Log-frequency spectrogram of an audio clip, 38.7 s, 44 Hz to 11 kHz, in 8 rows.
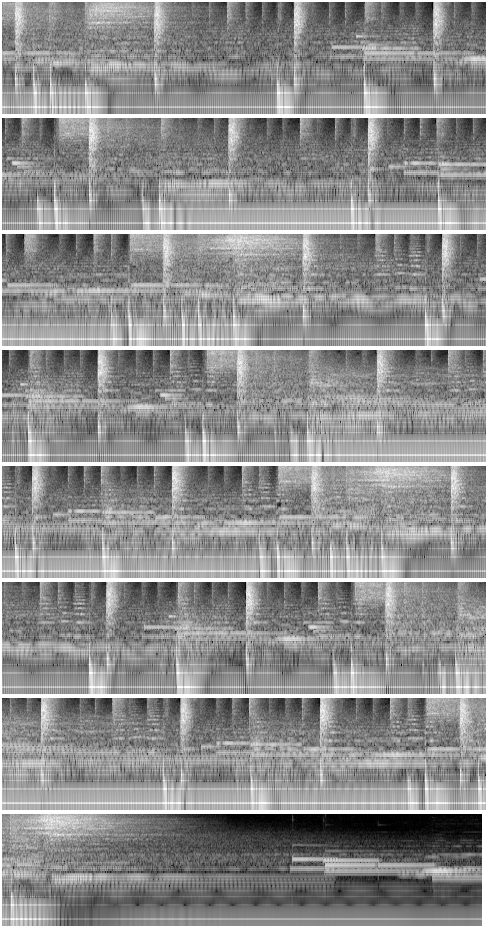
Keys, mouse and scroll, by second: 15.2 Return, 16.2 ctrl+t, 20.3 alt+shift+click, 26.1 Return.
